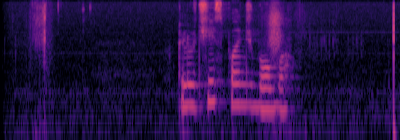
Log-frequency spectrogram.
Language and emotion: Russian, neutral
